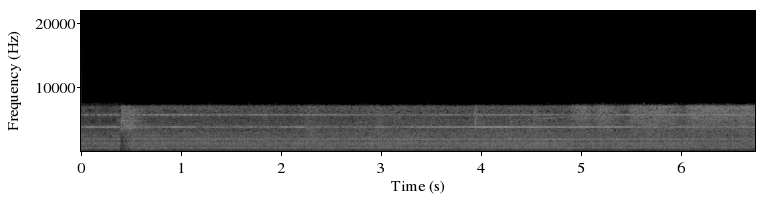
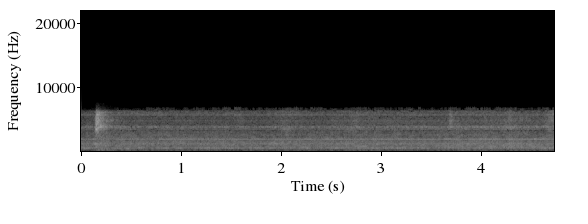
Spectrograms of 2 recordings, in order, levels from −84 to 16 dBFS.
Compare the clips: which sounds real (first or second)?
first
